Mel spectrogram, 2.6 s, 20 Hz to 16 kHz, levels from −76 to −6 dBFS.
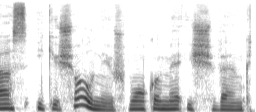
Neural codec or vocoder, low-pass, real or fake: none; 14.4 kHz; real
